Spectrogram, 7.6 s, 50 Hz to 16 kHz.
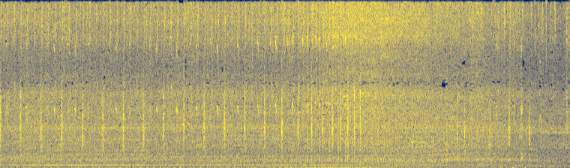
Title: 2005 Chrysler Town & County 3.8l engine knocking no misfire display launch x431 running rough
